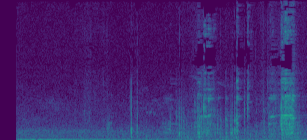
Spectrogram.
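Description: A clear plastic bag being handled, with short crackles, most of them between about a second and a second and a half in, over a steady low hum.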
